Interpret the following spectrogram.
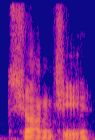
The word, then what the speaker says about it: Shang-Chi: care about oh no not you cody uh shang chi for sure um thor ragnarok and uh guardians of the galaxy one oh that's your knight three right uh it's chongchi actually it's pronounced manga ragnarok also with cody i love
